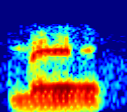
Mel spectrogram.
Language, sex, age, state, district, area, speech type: Urdu, male, 60+, Bihar, Madhubani, urban, conversation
